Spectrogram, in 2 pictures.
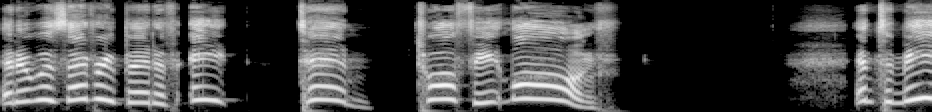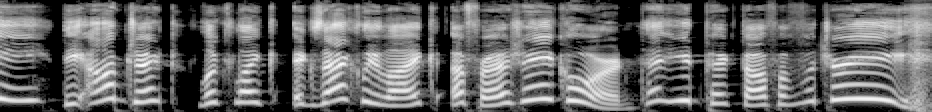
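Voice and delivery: high squeaky cartoon voice. Retelling a man's account of finding a huge metal object, in a Mickey Mouse-like voice. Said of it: "it kind of sounds like Mickey Mouse".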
